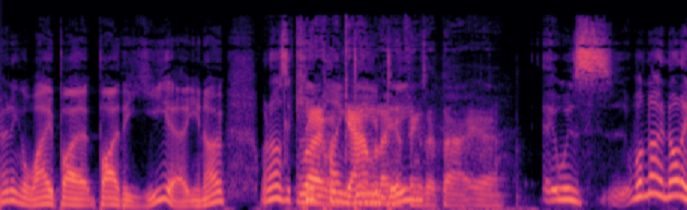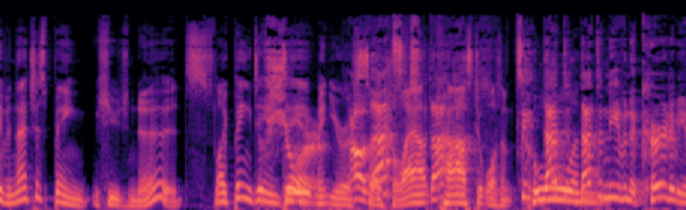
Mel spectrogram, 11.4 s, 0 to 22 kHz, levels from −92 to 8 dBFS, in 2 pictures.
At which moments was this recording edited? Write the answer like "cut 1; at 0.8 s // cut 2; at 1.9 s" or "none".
none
